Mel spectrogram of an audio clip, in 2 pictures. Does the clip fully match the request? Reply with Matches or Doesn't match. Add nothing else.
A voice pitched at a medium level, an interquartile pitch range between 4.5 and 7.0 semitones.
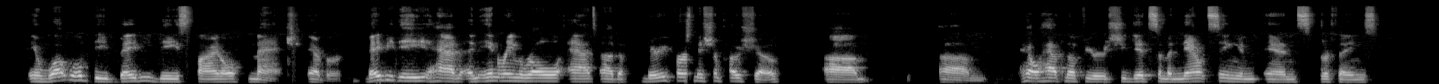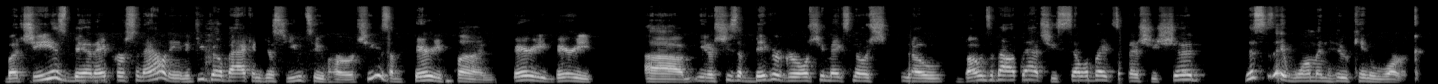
Matches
